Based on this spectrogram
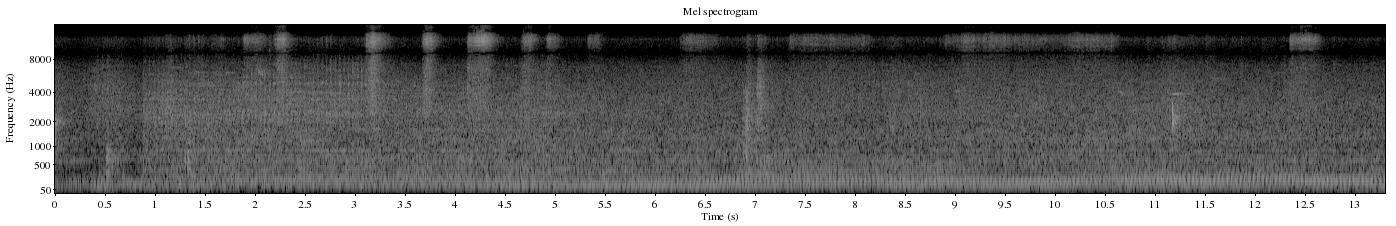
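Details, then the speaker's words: Hammerhead GTS 150 kart after the rattle fix (loose dashboard screws and pivot bolt tightened): steady low engine drone with no buzzing or knocking; normal running, no rattle. "Alright, so we fixed our rattle. As you can see here, no more noise."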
